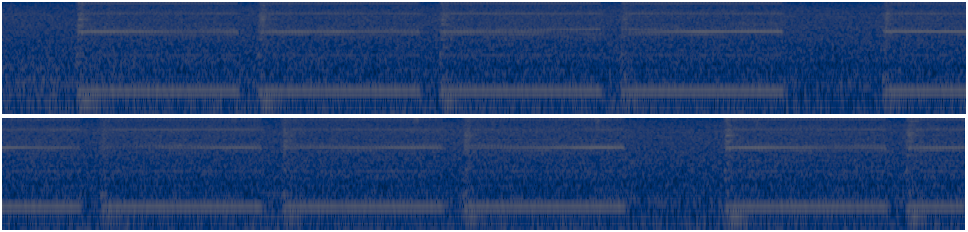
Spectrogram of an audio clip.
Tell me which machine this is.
slide rail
